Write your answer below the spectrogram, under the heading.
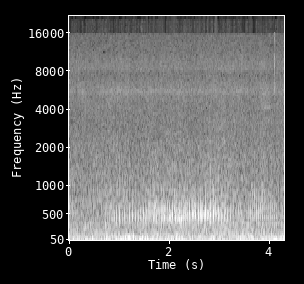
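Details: Close-up of a common frog chorus in a garden pond at spawning time, males calling for females; soft rapid purring croaks pulse through the clip, overlapping rattles over a low rumble.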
